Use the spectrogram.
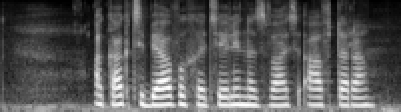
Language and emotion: Russian, neutral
